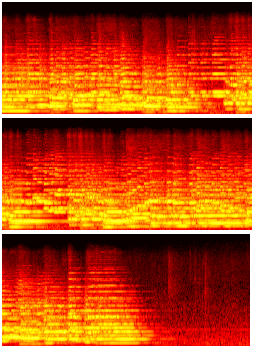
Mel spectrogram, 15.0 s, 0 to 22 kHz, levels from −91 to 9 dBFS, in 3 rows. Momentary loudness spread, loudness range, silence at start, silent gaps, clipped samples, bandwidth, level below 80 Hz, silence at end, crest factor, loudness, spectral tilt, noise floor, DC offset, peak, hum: 3 LU; 3 LU; 0 s; none; under 0.1%; 12 kHz; -56 dBFS; 1.95 s; 12 dB; -14 LUFS; -7 dB/octave; -50 dBFS; under 0.1%; -2 dBFS; none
